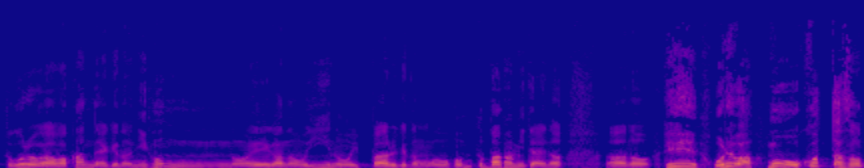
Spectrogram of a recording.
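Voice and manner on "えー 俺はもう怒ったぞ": hammed-up angry movie actor, higher and louder; mock a wooden, over-explained film outburst; stilted movie line. Mocking bad Japanese films with a hammy angry line. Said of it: "なんか説明口調の".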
